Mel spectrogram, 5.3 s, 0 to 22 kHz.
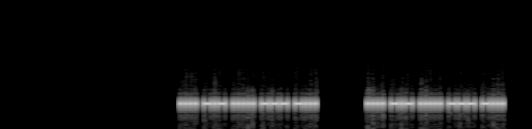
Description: Morse code, heard as a keyed tone, about 52 wpm, 700 Hz. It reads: HK5OB HK5OB
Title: DXCC-100 Call Signs - 5 Characters - Repeated 2x - 50wpm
